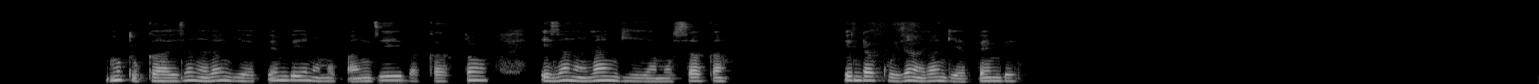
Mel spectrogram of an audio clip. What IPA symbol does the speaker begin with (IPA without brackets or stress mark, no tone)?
m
